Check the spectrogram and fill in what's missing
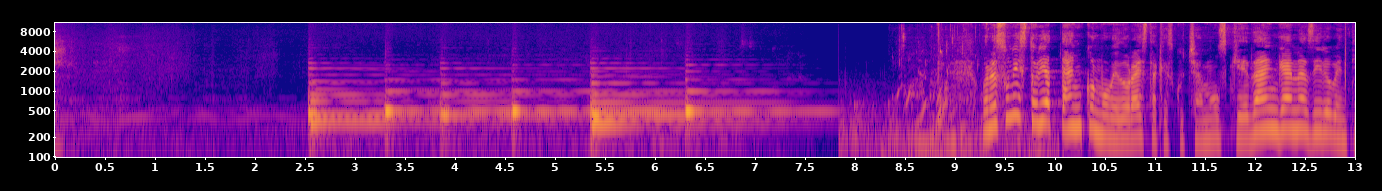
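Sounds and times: upright piano played slowly: 0:00.0 - 0:07.8.

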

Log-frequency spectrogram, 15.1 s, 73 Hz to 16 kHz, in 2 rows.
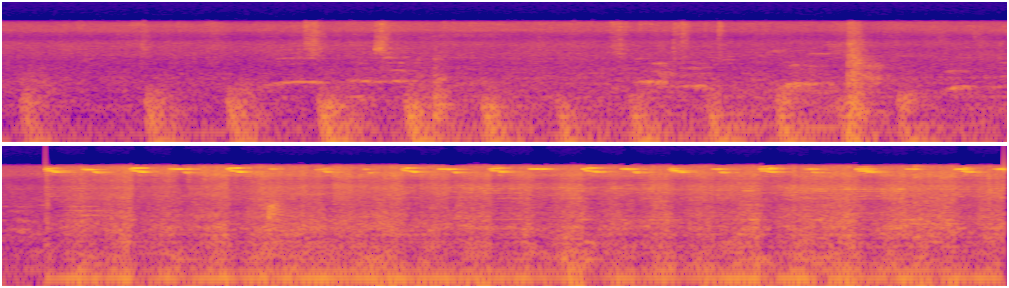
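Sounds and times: machine humming: 0:07.9 - 0:15.0.

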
